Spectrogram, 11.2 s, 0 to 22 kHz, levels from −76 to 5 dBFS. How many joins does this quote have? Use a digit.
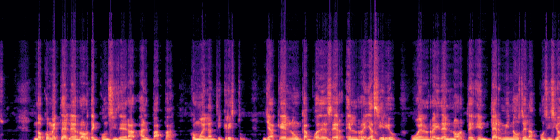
0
